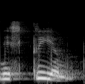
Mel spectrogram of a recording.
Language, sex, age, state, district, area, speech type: Sanskrit, female, 45-60, Karnataka, Dakshina Kannada, rural, read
